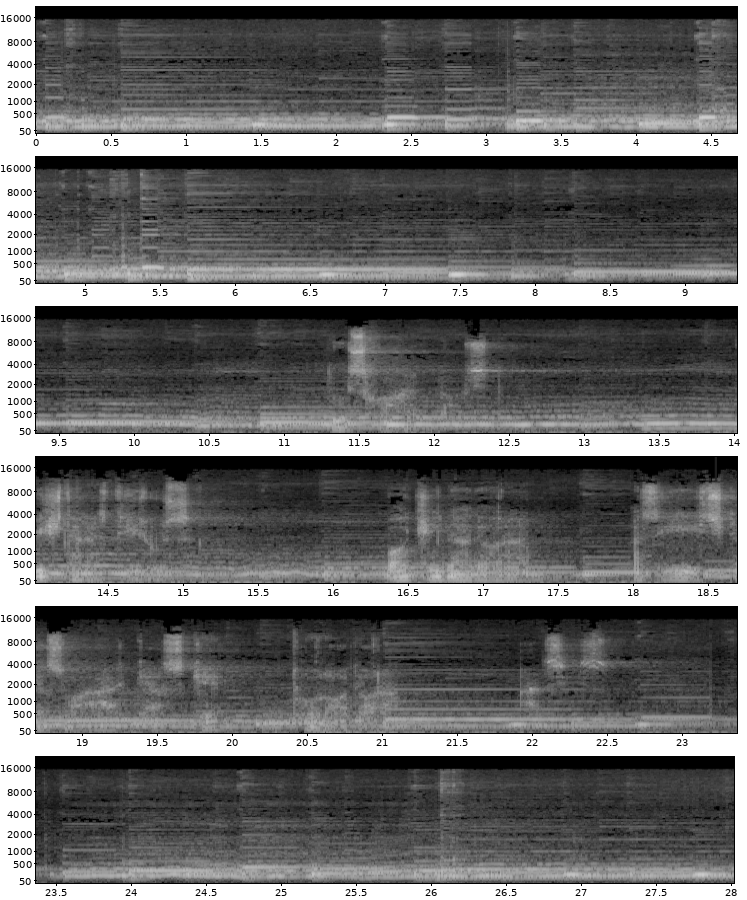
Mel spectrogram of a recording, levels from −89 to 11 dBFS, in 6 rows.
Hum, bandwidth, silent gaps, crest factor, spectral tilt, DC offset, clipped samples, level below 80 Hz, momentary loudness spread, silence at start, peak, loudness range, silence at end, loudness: none; 15.5 kHz; none; 22 dB; -4.5 dB/octave; under 0.1%; under 0.1%; -44 dBFS; 11 LU; 0 s; 0 dBFS; 6 LU; 0 s; -22 LUFS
